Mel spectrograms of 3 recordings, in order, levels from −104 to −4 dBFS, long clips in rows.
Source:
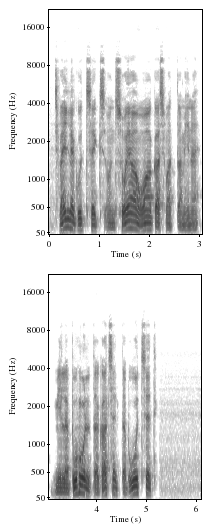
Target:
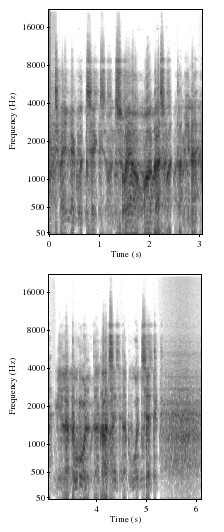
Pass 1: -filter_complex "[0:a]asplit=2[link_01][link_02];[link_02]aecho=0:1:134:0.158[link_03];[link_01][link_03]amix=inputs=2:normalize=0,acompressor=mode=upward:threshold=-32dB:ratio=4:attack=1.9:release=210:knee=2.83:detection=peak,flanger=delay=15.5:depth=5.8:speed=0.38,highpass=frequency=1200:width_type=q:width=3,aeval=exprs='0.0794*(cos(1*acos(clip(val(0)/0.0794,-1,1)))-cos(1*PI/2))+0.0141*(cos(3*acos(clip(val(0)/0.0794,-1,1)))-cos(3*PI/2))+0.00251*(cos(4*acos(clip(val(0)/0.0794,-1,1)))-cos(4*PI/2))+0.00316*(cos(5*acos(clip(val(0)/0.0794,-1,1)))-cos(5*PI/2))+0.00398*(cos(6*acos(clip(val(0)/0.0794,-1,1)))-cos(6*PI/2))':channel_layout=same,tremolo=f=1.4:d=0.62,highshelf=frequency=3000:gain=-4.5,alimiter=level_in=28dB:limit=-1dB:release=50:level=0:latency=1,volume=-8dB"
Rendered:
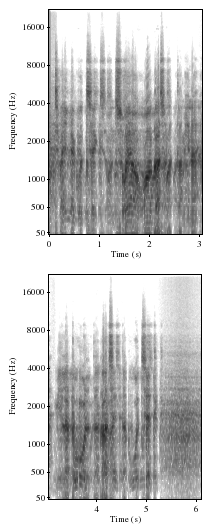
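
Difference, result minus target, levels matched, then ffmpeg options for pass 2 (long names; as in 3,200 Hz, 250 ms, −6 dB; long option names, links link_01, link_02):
8,000 Hz band −3.0 dB
-filter_complex "[0:a]asplit=2[link_01][link_02];[link_02]aecho=0:1:134:0.158[link_03];[link_01][link_03]amix=inputs=2:normalize=0,acompressor=mode=upward:threshold=-32dB:ratio=4:attack=1.9:release=210:knee=2.83:detection=peak,flanger=delay=15.5:depth=5.8:speed=0.38,highpass=frequency=1200:width_type=q:width=3,aeval=exprs='0.0794*(cos(1*acos(clip(val(0)/0.0794,-1,1)))-cos(1*PI/2))+0.0141*(cos(3*acos(clip(val(0)/0.0794,-1,1)))-cos(3*PI/2))+0.00251*(cos(4*acos(clip(val(0)/0.0794,-1,1)))-cos(4*PI/2))+0.00316*(cos(5*acos(clip(val(0)/0.0794,-1,1)))-cos(5*PI/2))+0.00398*(cos(6*acos(clip(val(0)/0.0794,-1,1)))-cos(6*PI/2))':channel_layout=same,tremolo=f=1.4:d=0.62,alimiter=level_in=28dB:limit=-1dB:release=50:level=0:latency=1,volume=-8dB"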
